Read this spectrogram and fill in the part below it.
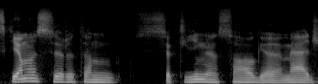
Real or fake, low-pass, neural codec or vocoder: fake; 14.4 kHz; autoencoder, 48 kHz, 32 numbers a frame, DAC-VAE, trained on Japanese speech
